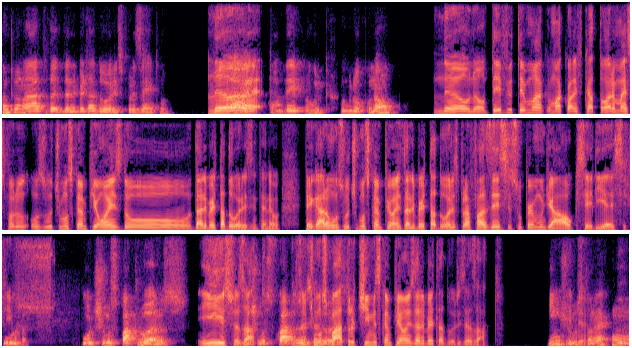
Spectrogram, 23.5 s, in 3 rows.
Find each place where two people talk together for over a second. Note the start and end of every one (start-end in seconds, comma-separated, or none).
18.7-20.1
